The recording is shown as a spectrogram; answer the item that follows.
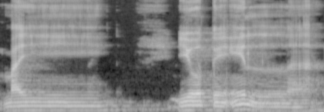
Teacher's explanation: Wa may idgham bi gunnah, nun mati ketemu ya, jadi membacanya huruf nun dimasukkan ke ya dengan mendengung, tahan dua ketukan · May yuti'illah tarkik itu kebalikan dari tadi tafhim. Tarkik itu tipis ya, karena lafaz Allah atau lebih tepatnya huruf lam didahului kasrah.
